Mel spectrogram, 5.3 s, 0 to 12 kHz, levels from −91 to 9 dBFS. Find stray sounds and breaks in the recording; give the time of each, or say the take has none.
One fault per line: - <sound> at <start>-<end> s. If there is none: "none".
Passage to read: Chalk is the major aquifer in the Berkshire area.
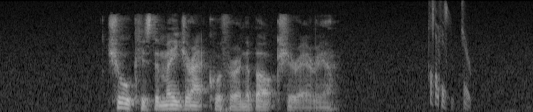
- chirp at 4.3-4.7 s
